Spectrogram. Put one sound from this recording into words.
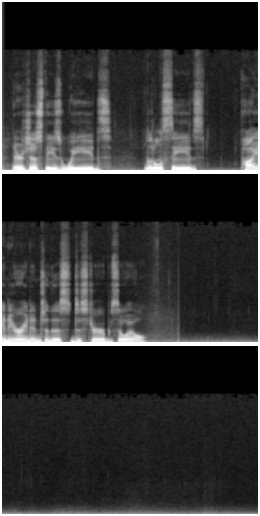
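Fingers dig into loose soil.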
